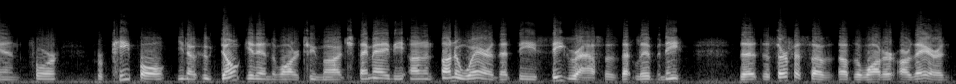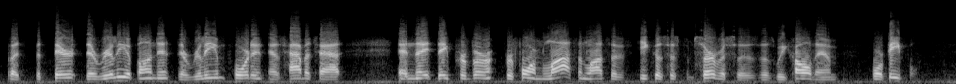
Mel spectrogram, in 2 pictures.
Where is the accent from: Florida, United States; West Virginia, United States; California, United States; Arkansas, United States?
Florida, United States; Fort Walton Beach; I grew up in Fort Walton Beach, Florida, here on the Gulf Coast, and I used to spend a lot of time snorkeling and looking around.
